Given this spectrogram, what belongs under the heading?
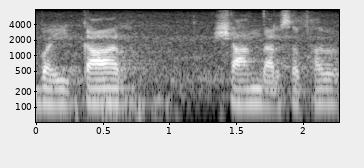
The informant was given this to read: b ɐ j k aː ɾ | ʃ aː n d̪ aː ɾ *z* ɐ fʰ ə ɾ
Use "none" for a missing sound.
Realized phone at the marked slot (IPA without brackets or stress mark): s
